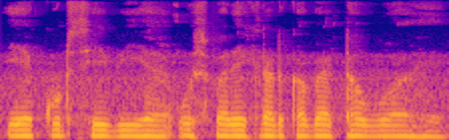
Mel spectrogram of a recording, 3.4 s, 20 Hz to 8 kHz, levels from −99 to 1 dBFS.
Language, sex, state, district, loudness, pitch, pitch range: Hindi, male, Uttar Pradesh, Saharanpur, -18 LUFS, 120 Hz, 115-120 Hz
